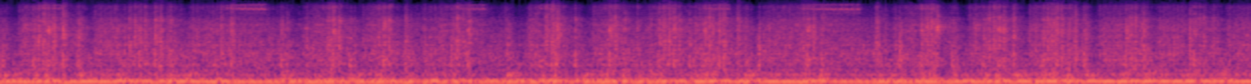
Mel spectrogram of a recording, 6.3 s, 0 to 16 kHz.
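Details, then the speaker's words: Old, tired, badly worn carbureted V6 jump-started with a VTOMAN 2000A after priming the carburetor pump; catches and settles into a deep, slightly uneven, lumpy idle. Rough idle. "she certainly did the trick to get this old tired motor started up i mean this thing if you guys had seen the videos uh it's in pretty bad shape"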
